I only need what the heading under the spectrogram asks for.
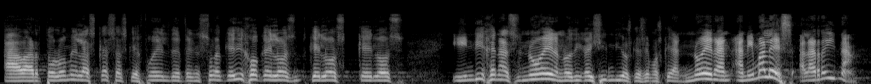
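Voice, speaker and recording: A man's voice: sits high, fairly quick. A man from the gives a humorous festival opening speech, irreverent and joking, swearing freely. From Basque Country. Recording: echoey hall reverb.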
